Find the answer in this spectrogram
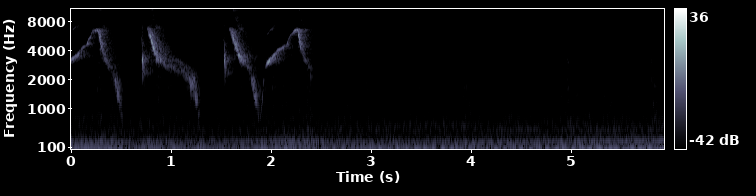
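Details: A Java sparrow gives four quick, high, downward-sliding whistled notes in a row, then falls silent while a low hum continues.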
